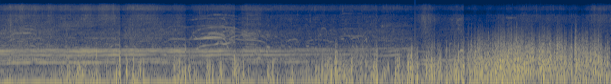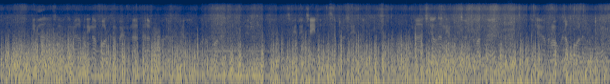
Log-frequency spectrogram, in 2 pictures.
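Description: A motorboat out on the sea off Goa in strong wind, its engine droning steadily while gusts buffet the microphone and waves wash around the hull. Faint voices are heard early on.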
